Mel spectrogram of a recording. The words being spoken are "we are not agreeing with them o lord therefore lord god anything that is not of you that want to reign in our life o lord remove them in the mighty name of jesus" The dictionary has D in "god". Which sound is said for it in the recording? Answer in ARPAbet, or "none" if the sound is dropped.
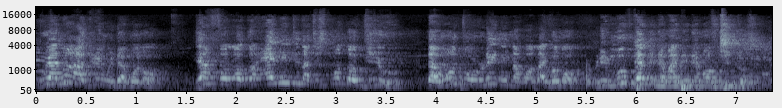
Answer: none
